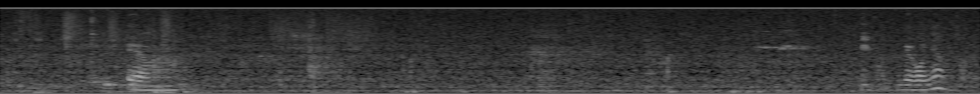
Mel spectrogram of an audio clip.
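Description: A young woman speaks briefly and quietly into a microphone.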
